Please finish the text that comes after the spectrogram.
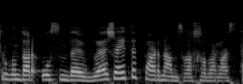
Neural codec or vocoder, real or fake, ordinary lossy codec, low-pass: codec, 44.1 kHz, 3.4 kbps, Pupu-Codec; fake; none; 7.2 kHz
